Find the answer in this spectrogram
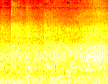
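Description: Ice rink ambience: indistinct chatter of spectators over a steady background noise, with no clear puck or stick impacts.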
